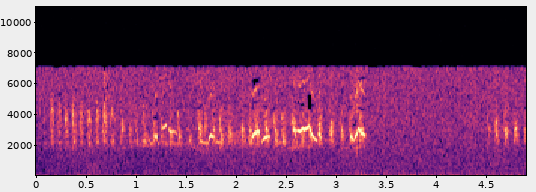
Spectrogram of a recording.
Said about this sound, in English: The sunlight was so bright it danced as I walked up to the Sternwood place. The birds in the ornamental trees were crazy with song after the rain.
